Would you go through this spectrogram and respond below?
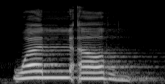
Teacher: qamariah yaitu Hamzah maka lsung sukun dibunyikan dengan jelas Wal ARD ro sukun dibunyikan secara tafkhim karena didahului harakat fathah maka bacanya tebal · alif lam menghadapi huruf qamariyah yaitu hamzah, maka lam sukun dibunyikan dengan jelas. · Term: alif lam qamariyah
